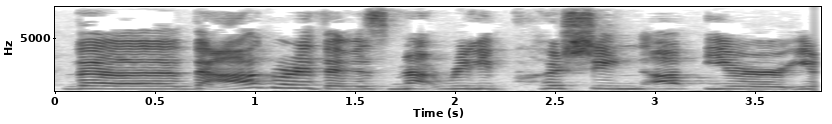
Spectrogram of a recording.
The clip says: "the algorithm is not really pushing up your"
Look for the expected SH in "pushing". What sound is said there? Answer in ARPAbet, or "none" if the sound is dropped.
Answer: SH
